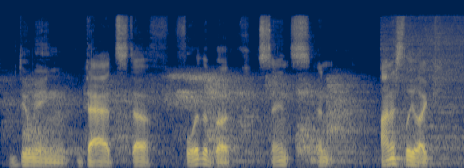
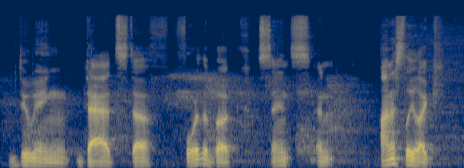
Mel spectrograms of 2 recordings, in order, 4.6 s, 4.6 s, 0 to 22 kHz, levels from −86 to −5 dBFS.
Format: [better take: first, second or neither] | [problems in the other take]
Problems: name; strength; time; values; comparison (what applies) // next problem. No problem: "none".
second | machinery noise; loud; throughout; 9 dB below the speech; faint in the second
